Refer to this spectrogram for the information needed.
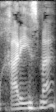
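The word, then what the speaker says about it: jarisma (χάρισμα): En griego esta palabra es se traduce como carisma o jarisma, ¿no? Con J se escribe.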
